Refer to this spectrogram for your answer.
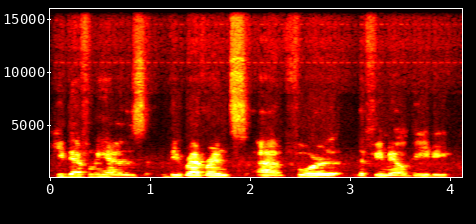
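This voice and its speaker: A man co-hosting a casual livestream chat, easygoing and joking, adding quick asides. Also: mid-range voice, narrow, tinny audio, slight background noise. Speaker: podcast co-host.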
